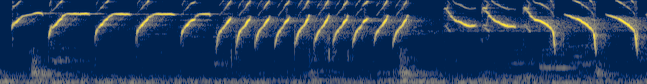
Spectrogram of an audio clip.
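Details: Canary singing to provoke others into song: rapid series of bright falling whistled notes, about a dozen in a steady run, then slower deep downward sweeps.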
